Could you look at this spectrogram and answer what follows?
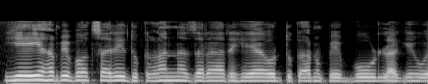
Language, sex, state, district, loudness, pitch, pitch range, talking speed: Hindi, female, Bihar, West Champaran, -15 LUFS, 170 Hz, 165-185 Hz, 225 wpm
